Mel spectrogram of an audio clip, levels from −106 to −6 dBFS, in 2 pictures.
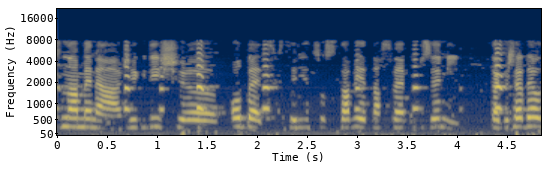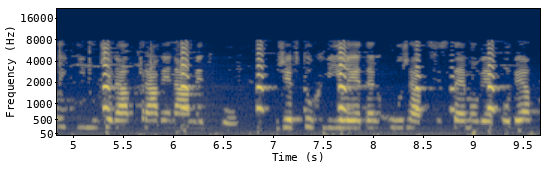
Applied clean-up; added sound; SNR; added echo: classical method spectral subtraction.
